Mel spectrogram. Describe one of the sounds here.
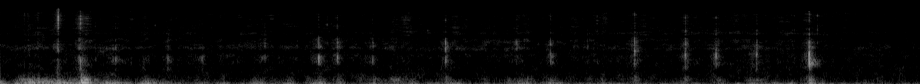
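A stylus taps and scratches softly on a tablet.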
